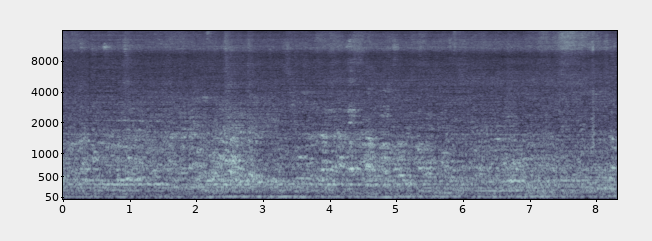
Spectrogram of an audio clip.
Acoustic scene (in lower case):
crowded indoor space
